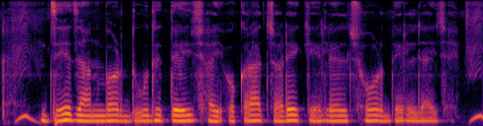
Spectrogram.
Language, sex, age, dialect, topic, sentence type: Magahi, male, 18-24, Western, agriculture, statement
